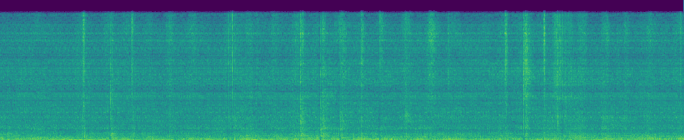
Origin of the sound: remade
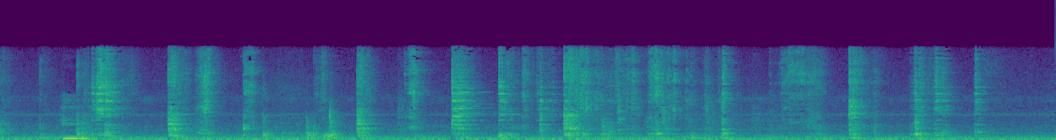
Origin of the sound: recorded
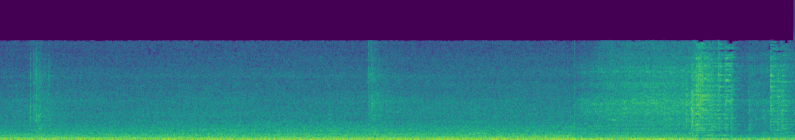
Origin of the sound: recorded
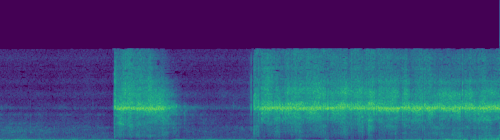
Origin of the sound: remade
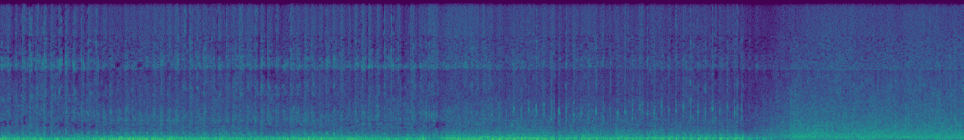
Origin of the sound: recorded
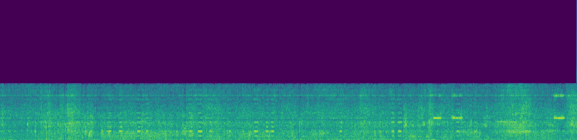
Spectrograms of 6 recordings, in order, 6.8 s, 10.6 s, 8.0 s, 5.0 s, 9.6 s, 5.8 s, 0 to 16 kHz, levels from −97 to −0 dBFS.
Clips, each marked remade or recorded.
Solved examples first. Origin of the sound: remade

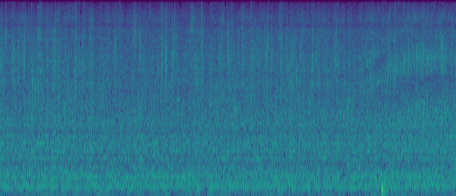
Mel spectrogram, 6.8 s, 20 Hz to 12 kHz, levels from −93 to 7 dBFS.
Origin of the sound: recorded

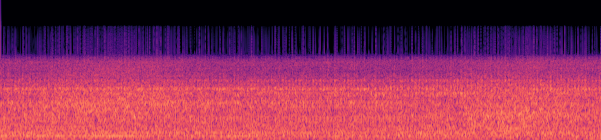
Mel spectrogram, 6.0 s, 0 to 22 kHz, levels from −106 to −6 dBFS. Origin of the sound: recorded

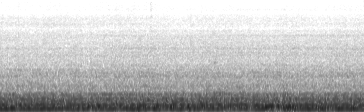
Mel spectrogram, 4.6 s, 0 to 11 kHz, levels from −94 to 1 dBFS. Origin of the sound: remade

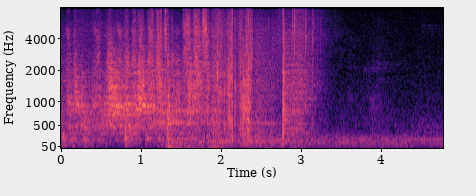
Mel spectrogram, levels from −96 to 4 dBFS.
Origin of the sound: recorded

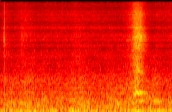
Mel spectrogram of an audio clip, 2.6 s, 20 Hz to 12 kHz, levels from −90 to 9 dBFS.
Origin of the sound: remade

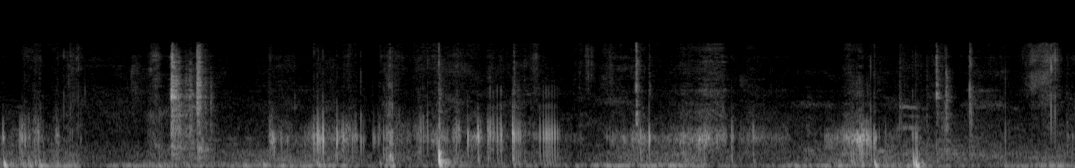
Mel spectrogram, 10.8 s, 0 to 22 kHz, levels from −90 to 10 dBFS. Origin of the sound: remade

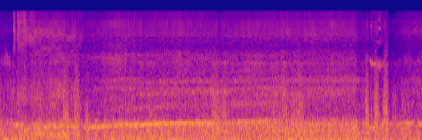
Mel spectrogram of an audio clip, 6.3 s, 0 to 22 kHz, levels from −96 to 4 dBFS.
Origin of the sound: remade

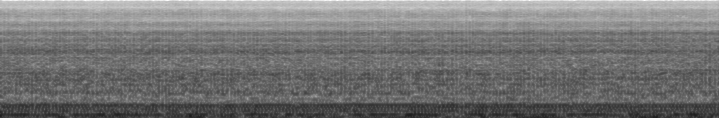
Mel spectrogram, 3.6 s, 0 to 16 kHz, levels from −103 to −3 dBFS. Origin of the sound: remade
